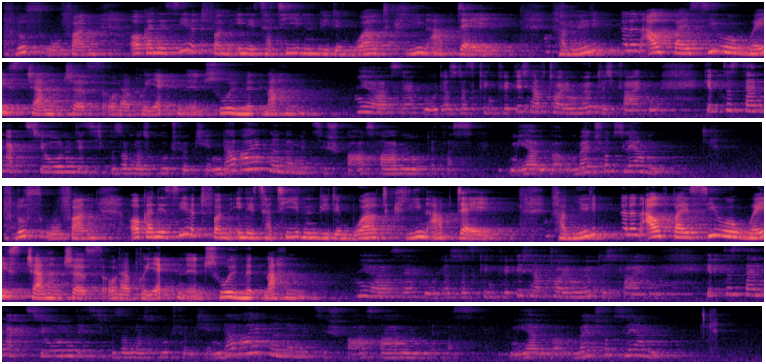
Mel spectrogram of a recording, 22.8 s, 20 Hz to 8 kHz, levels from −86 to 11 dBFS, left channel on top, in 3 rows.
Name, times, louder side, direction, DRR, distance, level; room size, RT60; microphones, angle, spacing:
voice 1, 0.0-5.9 6.2-10.7, right 4 dB, 40° right, 11 dB, 0.4 m, -27 dB
voice 2, 5.4-5.9 11.1-19.9 20.3-21.8, left 4 dB, 75° left, 6 dB, 0.9 m, -37 dB
10.5 x 6.2 x 4.9 m, 1.3 s
head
